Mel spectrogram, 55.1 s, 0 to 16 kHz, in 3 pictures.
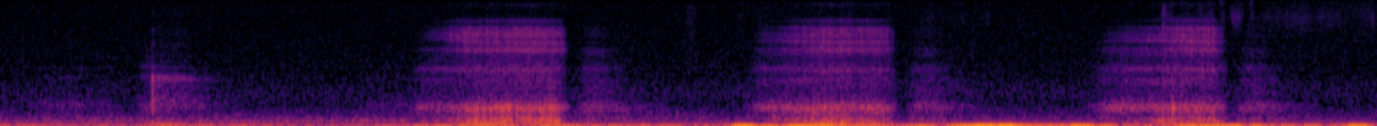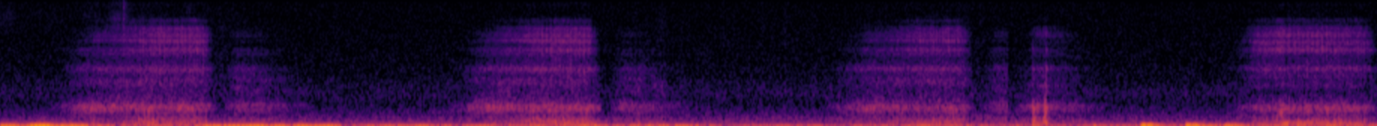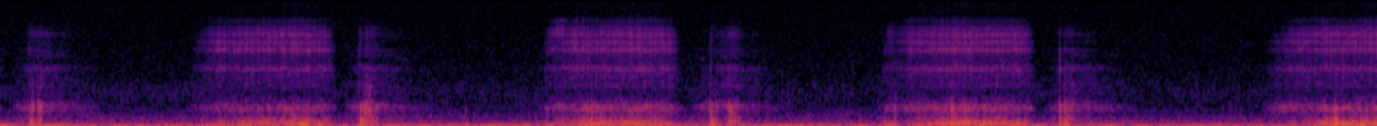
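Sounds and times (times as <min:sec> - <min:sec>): quiet breathing: 0:00.0 - 0:23.7, 0:24.3 - 0:27.9, 0:29.3 - 0:38.2, 0:39.2 - 0:42.5, 0:43.9 - 0:47.3, 0:48.5 - 0:51.9, 0:53.5 - 0:55.0
person snoring: 0:01.9 - 0:02.9, 0:05.6 - 0:07.6, 0:10.1 - 0:12.0, 0:14.7 - 0:16.4, 0:19.4 - 0:21.2, 0:24.6 - 0:26.4, 0:29.6 - 0:31.3, 0:34.9 - 0:37.5, 0:53.7 - 0:55.0.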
